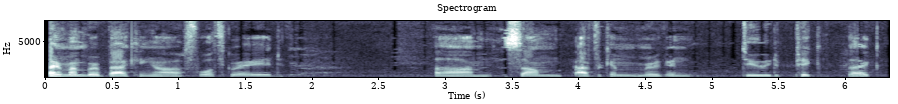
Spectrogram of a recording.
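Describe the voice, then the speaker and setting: A man from Taiwan gives halting interview answers, searching for words. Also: mid-range voice, fairly even intonation, a little mellow, slight background noise, low-quality recording.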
